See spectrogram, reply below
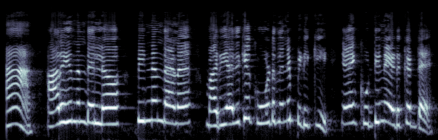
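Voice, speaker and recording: A woman's voice: very high-pitched, fast, a bit bright. A woman voicing a kind motherly woman in a cartoon, soothing and fussing over a lost child.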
